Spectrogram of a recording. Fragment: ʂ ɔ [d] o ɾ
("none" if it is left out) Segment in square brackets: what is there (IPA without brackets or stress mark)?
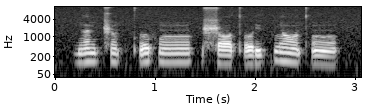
tʼ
